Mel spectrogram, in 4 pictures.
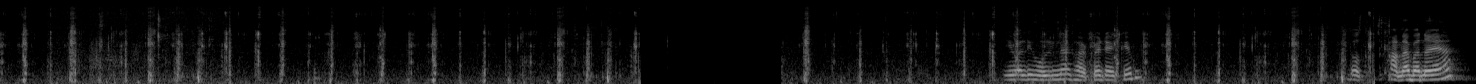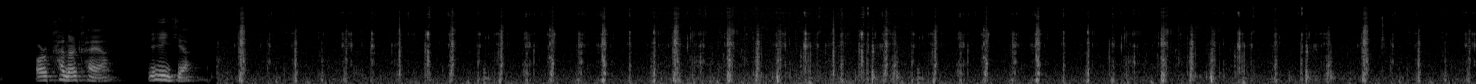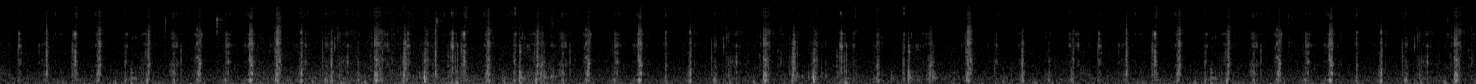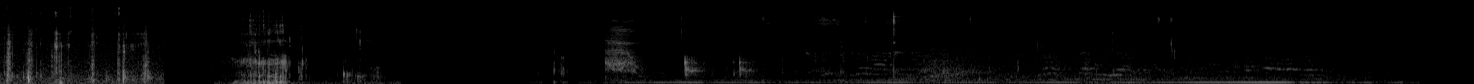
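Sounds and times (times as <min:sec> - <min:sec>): chewing crunchy snack: 0:00.0 - 0:06.8, 0:07.8 - 0:13.9, 0:17.0 - 0:48.2.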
